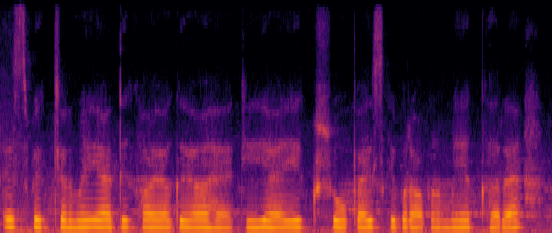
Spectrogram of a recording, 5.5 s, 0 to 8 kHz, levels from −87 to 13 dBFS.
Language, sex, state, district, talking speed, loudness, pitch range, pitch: Hindi, female, Uttar Pradesh, Shamli, 175 wpm, -15 LUFS, 230-240 Hz, 235 Hz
